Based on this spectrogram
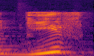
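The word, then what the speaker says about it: give: লক্ষ্য করে দেখবেন যে গিভ বা লিভ বানানের শেষে একটা ই আছে। অথচ উচ্চারণে এই ই এর কোন কাজ নেই।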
